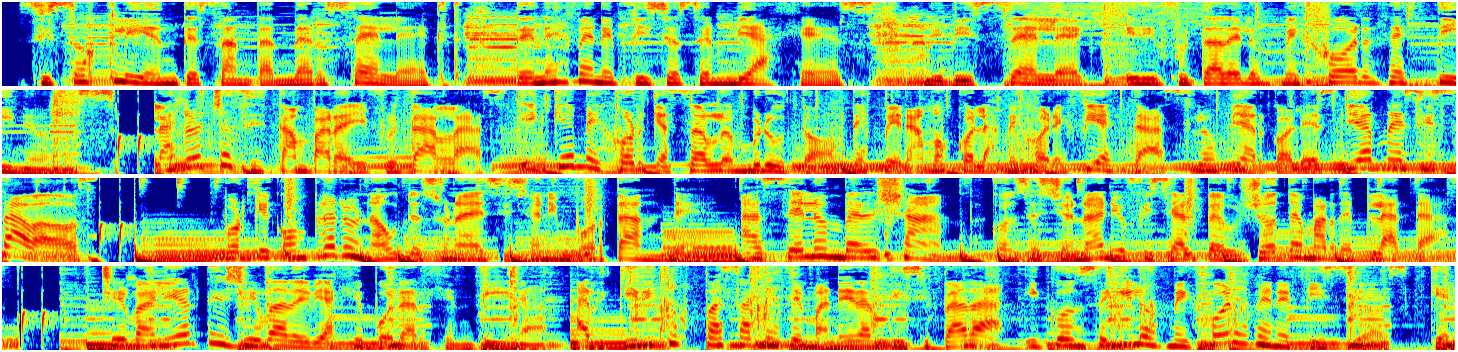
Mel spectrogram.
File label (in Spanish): rioplatense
